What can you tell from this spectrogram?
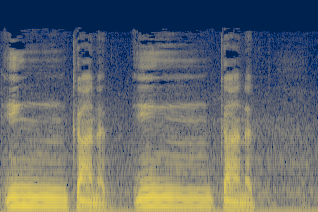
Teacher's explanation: نون کو کاف کے مخرج میں چھپائیں گے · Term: اخفا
